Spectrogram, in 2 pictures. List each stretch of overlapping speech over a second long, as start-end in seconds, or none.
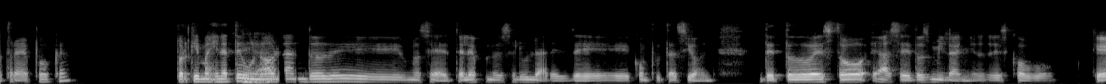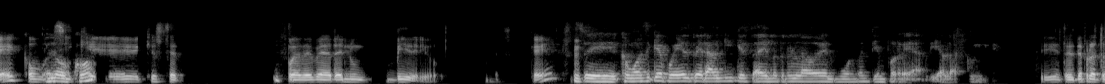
none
